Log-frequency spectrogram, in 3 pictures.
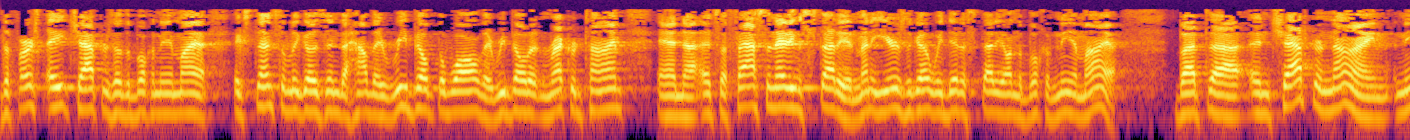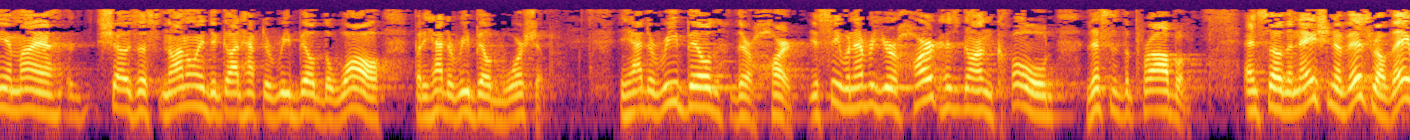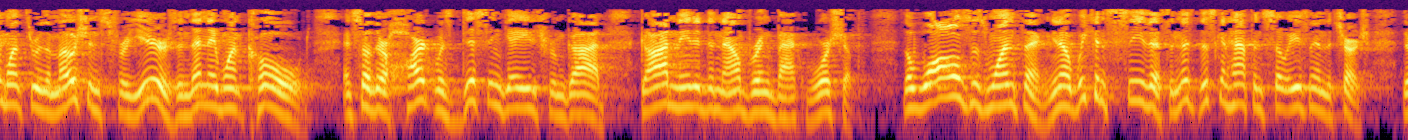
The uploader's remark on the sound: Crossroad Ministries Live Service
